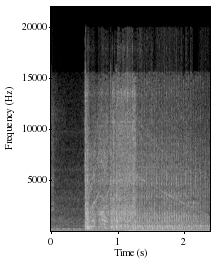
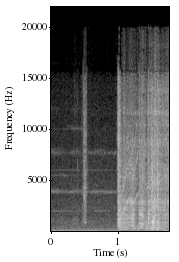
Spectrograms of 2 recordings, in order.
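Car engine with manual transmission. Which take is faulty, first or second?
second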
